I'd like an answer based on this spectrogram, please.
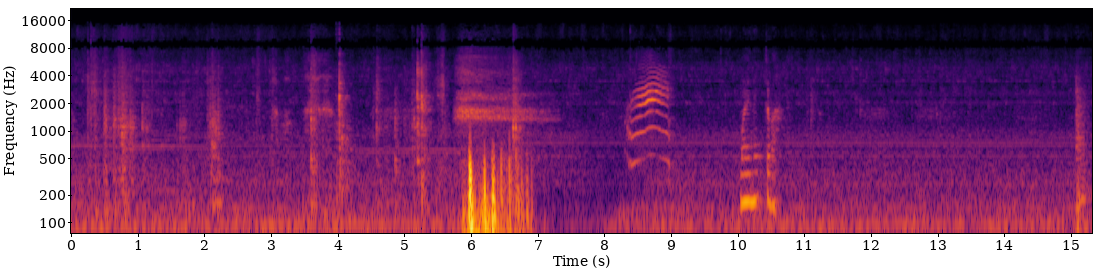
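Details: Indoor Munchkin cat at midnight on a snowy day, reacting after a stink bug got into the house: one clear wavering meow that rises then falls, later two short clipped calls, with a loud rustling thump beforehand and a quiet room hum.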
